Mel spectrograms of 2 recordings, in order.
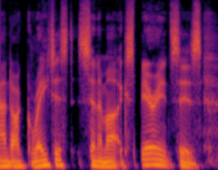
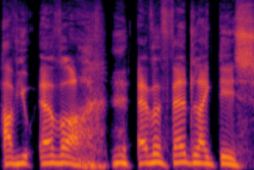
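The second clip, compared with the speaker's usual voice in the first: put-on Austrian action-star accent, pitched up; 7 semitones higher than usual.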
